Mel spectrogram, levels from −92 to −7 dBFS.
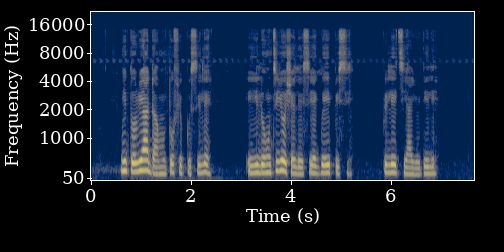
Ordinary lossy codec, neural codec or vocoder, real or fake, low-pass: none; none; real; 14.4 kHz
